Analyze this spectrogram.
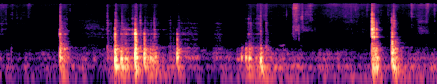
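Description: A wooden cutting board and then a knife are set down on a wooden table, giving a string of separate knocks and clatters. The two sharpest knocks come close together near the end.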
